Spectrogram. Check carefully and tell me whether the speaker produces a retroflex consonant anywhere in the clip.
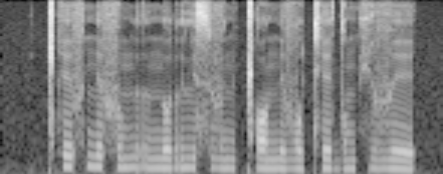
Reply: no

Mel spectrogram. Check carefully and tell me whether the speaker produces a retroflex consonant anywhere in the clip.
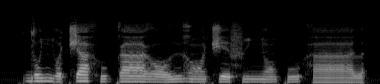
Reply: no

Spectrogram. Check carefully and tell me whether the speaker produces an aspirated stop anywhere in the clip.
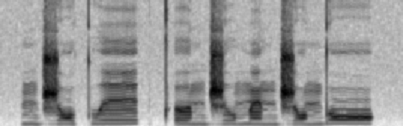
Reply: no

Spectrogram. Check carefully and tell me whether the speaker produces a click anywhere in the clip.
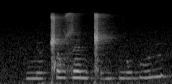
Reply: yes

